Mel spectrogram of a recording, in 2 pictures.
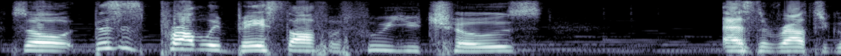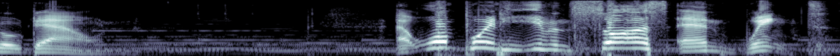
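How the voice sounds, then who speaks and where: A man's voice: high-pitched, no echo. A man hosting a let's play, expressively reading game text aloud and commenting, on a close mic with music behind. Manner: expressive, acts out lines as he reads.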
